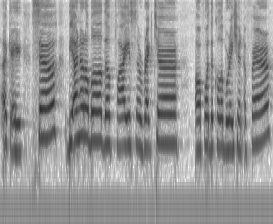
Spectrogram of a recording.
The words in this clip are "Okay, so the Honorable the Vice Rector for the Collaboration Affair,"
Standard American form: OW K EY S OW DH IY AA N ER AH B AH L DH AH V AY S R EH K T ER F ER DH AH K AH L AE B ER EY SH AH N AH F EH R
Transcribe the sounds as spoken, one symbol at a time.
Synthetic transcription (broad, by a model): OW K EY S OW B IY AA N ER AH B AH L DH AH F AY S R EH K T ER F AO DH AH K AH L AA B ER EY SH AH N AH F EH R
